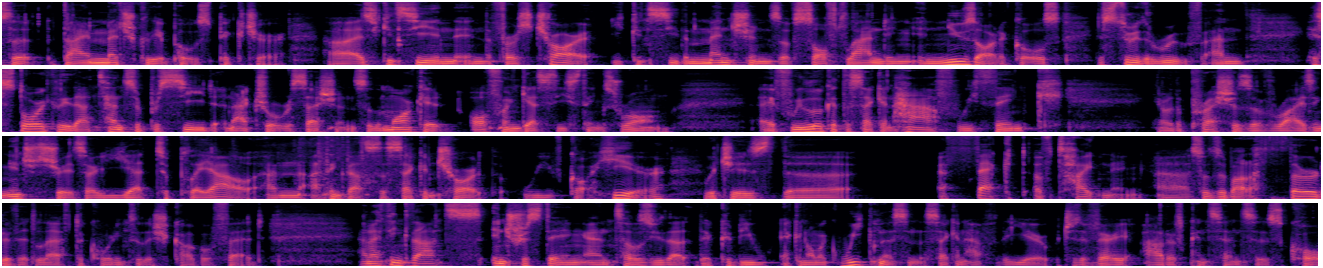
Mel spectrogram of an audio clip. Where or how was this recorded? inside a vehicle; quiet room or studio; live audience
quiet room or studio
